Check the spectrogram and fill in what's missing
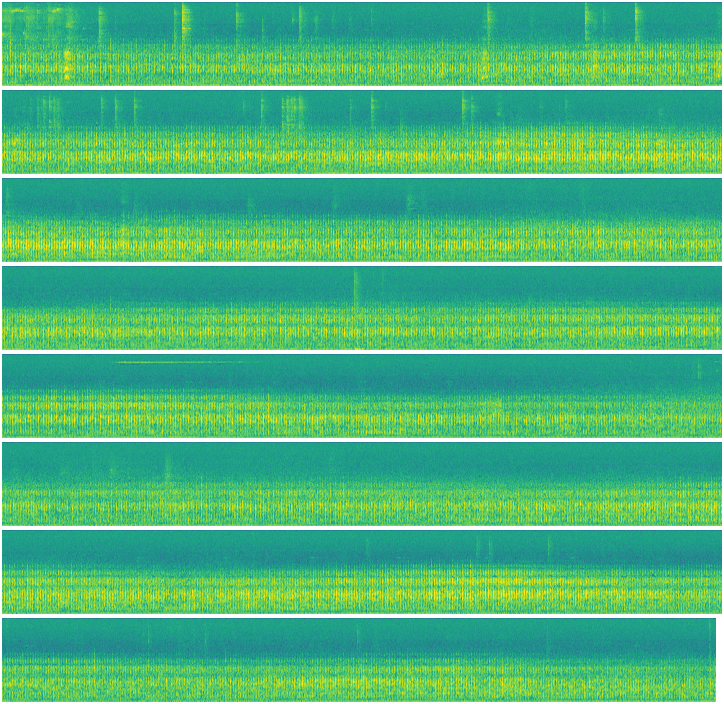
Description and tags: police helicopter hovering in distance with dogs barking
